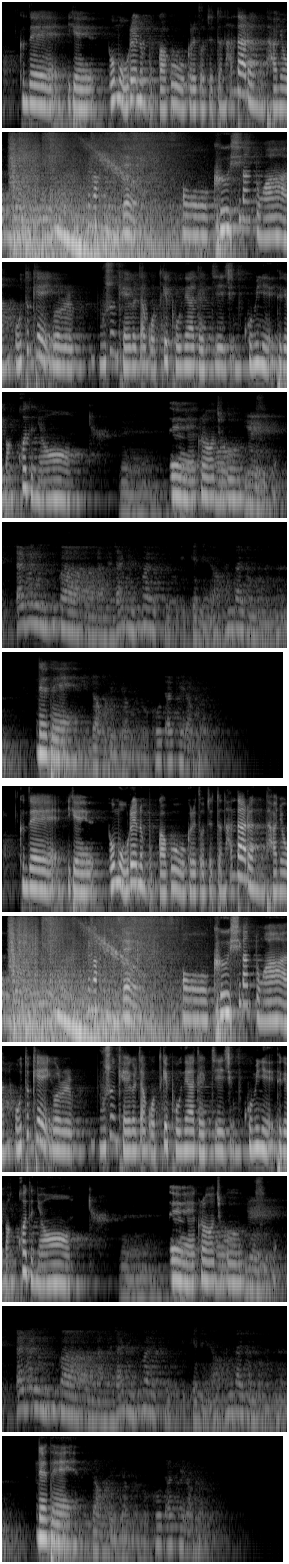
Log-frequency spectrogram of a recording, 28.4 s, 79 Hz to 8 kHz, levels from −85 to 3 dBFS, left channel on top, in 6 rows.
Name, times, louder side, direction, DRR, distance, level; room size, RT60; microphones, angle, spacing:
voice 1, 0.3-1.5 1.8-7.3 7.7-10.7 11.1-15.4 17.0-18.2 24.3-25.0, right 2 dB, 60° right, 8 dB, 1.0 m, -31 dB
voice 2, 0.8-1.3 16.2-16.9 17.8-18.7 19.2-23.8 24.3-24.8 25.1-27.2, left 1 dB, 60° left, -4 dB, 5.9 m, -45 dB
sound 1, 4.8-8.5, right 1 dB, 40° right, 1.4 m, -28 dB
29.5 x 28.0 x 4.6 m, 1.4 s
head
